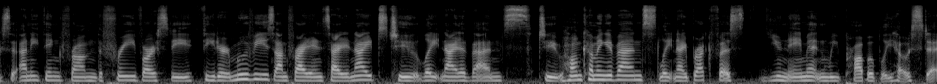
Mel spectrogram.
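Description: On a very clean recording with a silent background, a woman speaks in an unremarkable speaking voice at a fairly quick pace, with a fairly low pitch and fairly even intonation. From Wisconsin. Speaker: student government president. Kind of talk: casual chat.

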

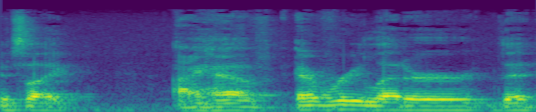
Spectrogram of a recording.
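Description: Over noticeable background noise and audible room echo, a man with an American accent talks at a moderate pace in a fairly low pitch. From Southern California. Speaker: historian and George Washington reenactor. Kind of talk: interview.

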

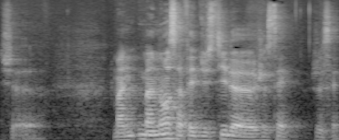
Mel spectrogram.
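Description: The speaker is a man. Room echo can be heard. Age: 30s. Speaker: amateur bodybuilder sharing doping experience. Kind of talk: testimony.

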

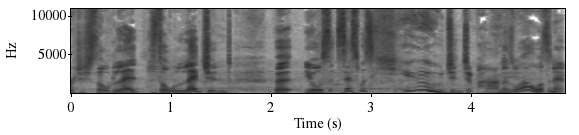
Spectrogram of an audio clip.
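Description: At a moderate pace, a man talks with a Birmingham accent. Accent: Birmingham (Brummie) English. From Birmingham, England. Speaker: podcast host. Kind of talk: interview. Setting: bar.

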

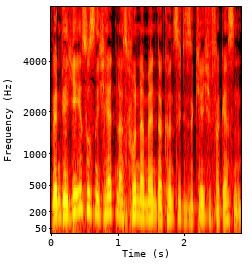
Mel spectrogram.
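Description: A man speaks at a fairly high pitch. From eastern Germany. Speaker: pastor. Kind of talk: sermon. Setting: church.

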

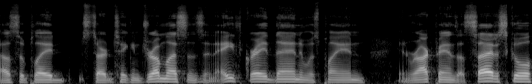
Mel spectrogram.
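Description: Man with an American accent and an unremarkable speaking voice, fairly low in pitch with ordinary pitch variation, at a moderate pace in a very clean recording with a silent background. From Chicago. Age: 30s. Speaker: music teacher and podcaster. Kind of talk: casual chat.

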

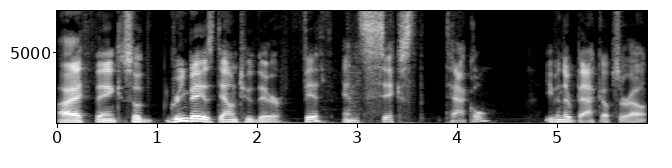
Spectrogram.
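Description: Slowish and bright with a sharp edge, a man's voice shows vocal fry and ordinary pitch variation. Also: medium pitch for a man. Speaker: sports podcast co-host. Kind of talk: casual chat.

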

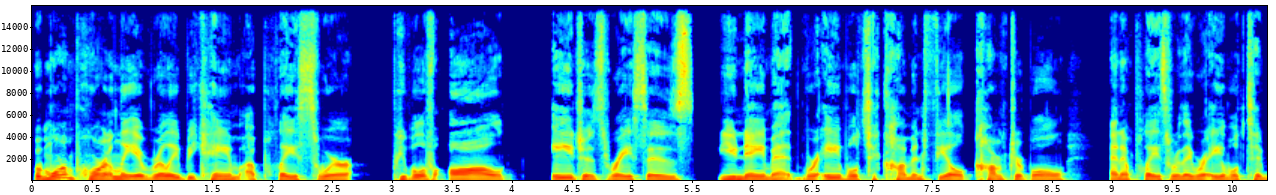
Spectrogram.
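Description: In a very clean recording with a silent background, a woman with a very deep, low pitch speaks at a moderate pace. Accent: American. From Connecticut, US. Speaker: brewery founder and dance studio owner. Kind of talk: interview. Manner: animated.

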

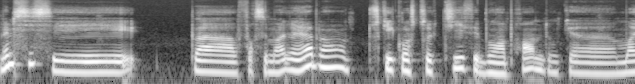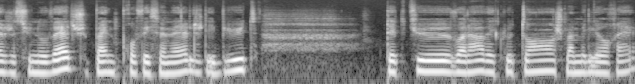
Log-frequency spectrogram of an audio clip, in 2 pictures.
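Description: A woman with a very deep, low pitch speaks at a fairly slow pace with ordinary pitch variation in a very clean recording with a silent background. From France. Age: 20s. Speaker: podcast host. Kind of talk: casual monologue. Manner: hesitant, many fillers.

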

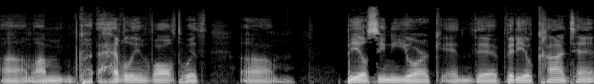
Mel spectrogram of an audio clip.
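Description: Here a man speaks with a fairly low pitch. His tone is dark and mellow. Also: dry, close sound with no echo. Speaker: guest. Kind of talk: casual banter, heated argument. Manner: animated, rapid-fire, emphatic.

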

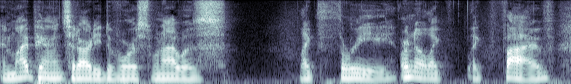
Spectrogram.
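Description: In a very clean recording with a silent background, a man uses a normal speaking voice at a moderate pace with fairly even intonation. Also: medium pitch for a man. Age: 30s. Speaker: podcast host telling life story. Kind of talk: personal storytelling monologue. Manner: casual, rambling with many fillers.

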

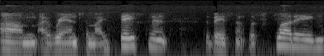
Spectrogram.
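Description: A woman's fairly low, unremarkable speaking voice in an American accent, with lively intonation, a fairly quick pace, and a dry, close sound with no echo. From New York City, Manhattan. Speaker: journalist and author. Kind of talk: radio interview.

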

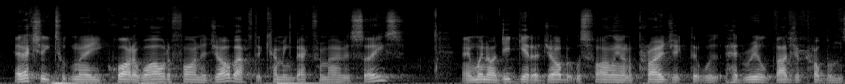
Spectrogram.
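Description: This man talks fairly quickly. He has an Australian accent. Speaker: baptism candidate. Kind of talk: testimony.

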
